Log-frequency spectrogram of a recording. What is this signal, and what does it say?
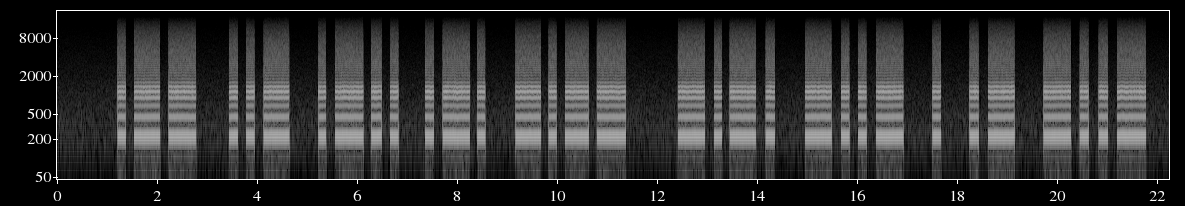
Morse code, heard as a buzzer, hand-sent with a straight key, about 7 wpm. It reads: WULRY CXEAX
